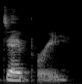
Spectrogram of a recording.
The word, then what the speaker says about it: debris: For example, aisle, island, and debris.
